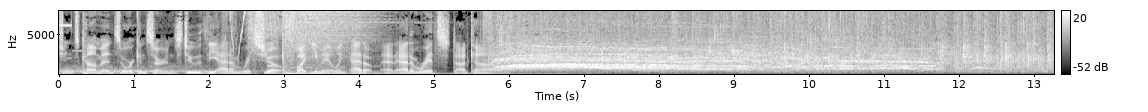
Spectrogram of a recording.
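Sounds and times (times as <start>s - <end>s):
speech: 0.0s - 6.2s
audience applause: 7.0s - 13.2s.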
